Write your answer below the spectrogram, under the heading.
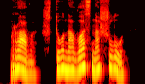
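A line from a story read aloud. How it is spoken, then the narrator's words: Hissing. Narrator (Russian): прошипел он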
